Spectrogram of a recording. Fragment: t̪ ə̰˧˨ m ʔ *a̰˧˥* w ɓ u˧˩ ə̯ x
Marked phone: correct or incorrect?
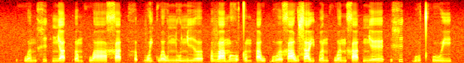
correct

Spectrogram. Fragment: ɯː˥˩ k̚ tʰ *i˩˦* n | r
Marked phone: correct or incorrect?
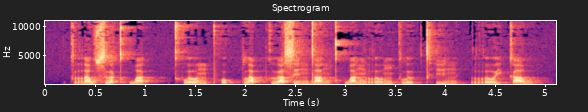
incorrect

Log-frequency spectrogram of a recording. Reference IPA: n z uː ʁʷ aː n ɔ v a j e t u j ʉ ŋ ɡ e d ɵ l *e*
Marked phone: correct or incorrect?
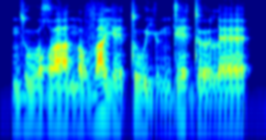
incorrect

